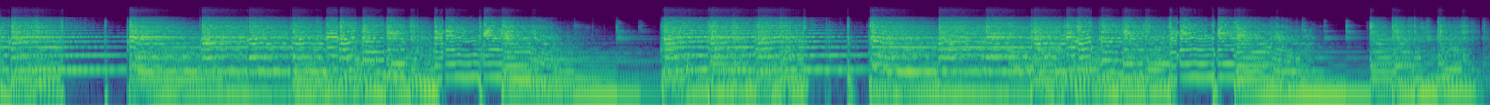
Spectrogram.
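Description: A distorted electric guitar plays a blues-rock lick, opening with unison bends and sustained, effects-laden phrases. It is loud and continuous, with a couple of brief gaps, and no one talks.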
